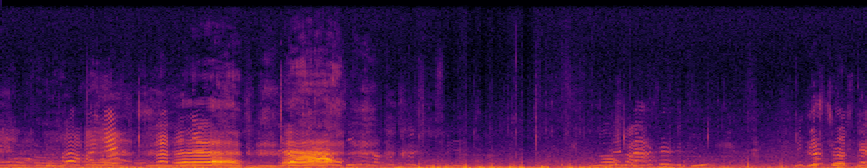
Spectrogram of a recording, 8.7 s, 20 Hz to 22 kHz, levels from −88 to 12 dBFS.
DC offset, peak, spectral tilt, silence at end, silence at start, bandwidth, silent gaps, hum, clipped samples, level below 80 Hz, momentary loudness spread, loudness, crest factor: under 0.1%; 0 dBFS; -6 dB/octave; 0 s; 0 s; over 20 kHz; none; none; under 0.1%; -34 dBFS; 15 LU; -20 LUFS; 20 dB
